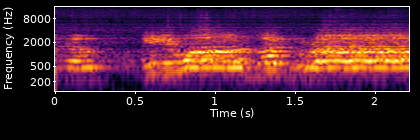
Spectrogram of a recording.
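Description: A 1927 Edison Diamond Disc recording of a male vocal quartet, playing on an Edison phonograph. Voices in harmony hold wavering notes, with a brief lull about half a second in.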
